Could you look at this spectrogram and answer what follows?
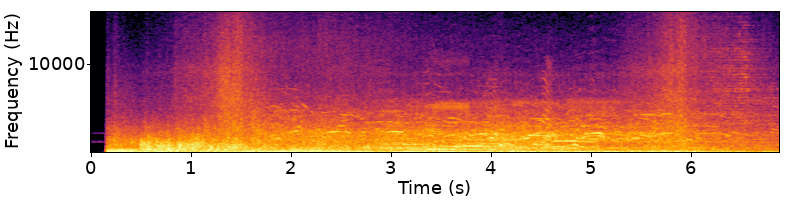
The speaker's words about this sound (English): Waves crashed against the coast of the peninsula known as the Pluming Cape. The stormy seas and the rumbling in the sky formed a horrible, dissonant cacophony all around Izumo.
